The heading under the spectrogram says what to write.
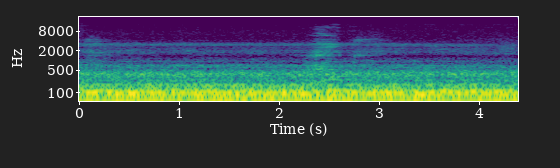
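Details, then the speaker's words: Hartke HD150 bass amp with nothing playing, volume and EQ down: constant deep furnace-like rumble, steady and unchanging; amp produces heavy noise at idle, louder with EQ raised. "here's the heart key hd150 do you hear something sounds like a furnace inside the amp can you believe that"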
